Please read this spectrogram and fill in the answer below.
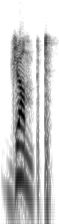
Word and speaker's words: jumped: 10% 10% 10% overnight okay so the word is jumped can you say that please ding jumped jumped okay not jumped not jumped but jumped almost like it has a t on the end instead of e d jumped jumped can you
